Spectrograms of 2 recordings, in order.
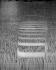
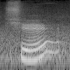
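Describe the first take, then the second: First: The pitch stays level and high. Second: The pitch rises like a question. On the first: "the first tone was sure" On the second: "the second sure"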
